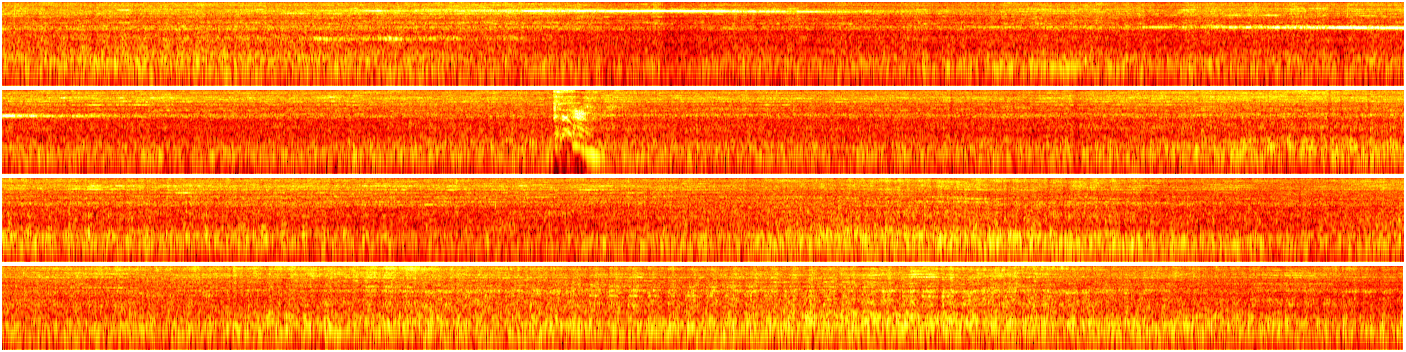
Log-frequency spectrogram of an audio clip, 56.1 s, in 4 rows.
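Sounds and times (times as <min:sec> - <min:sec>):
train wheels rumbling on rail: 0:22.3 - 0:56.0.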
